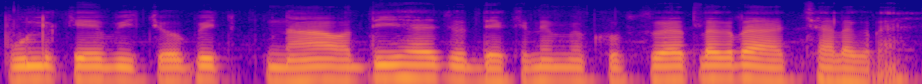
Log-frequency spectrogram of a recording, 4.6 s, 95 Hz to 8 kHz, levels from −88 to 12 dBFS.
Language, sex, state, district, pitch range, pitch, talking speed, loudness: Hindi, male, Bihar, Patna, 115-125 Hz, 120 Hz, 220 wpm, -17 LUFS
